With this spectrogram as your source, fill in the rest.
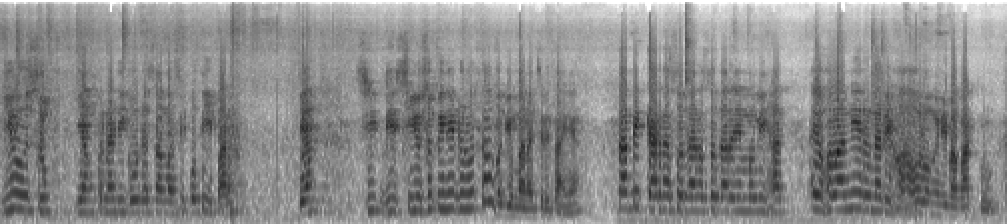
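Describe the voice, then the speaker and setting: A man with an extremely high pitch speaks at a very fast pace in a raised, projected voice, animated in tone with lively intonation, amid noticeable background noise and audible room echo. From Batak region, North Sumatra, Indonesia. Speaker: preacher. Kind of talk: sermon.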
